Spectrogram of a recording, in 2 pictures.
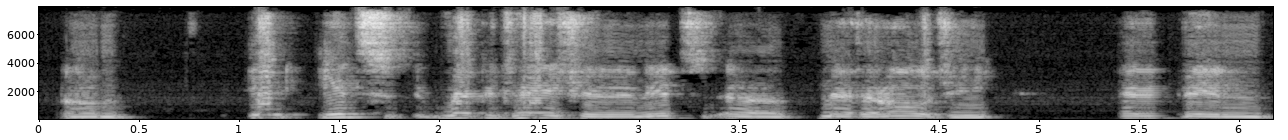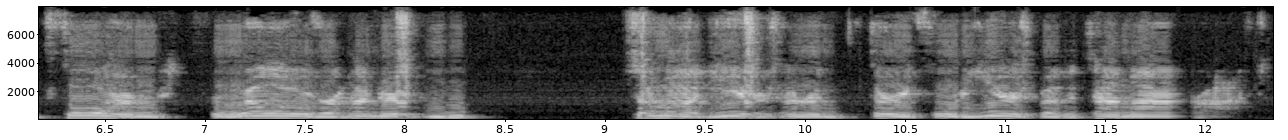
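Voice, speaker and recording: A man's ordinary speaking voice, with an American accent, fairly high in pitch, fairly slow in pace and lively in intonation. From United States, grew up on Army posts. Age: 60s. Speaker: entrepreneur, former army officer. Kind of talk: interview, personal story. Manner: conversational, with fillers and restarts.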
